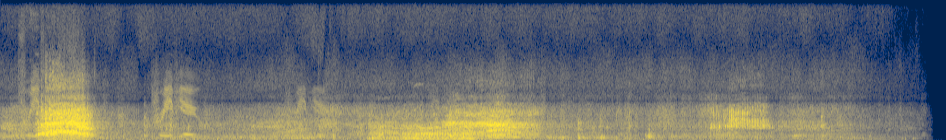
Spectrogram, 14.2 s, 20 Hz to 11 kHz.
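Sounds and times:
elephants at a watering hole: 3.5 - 13.2.

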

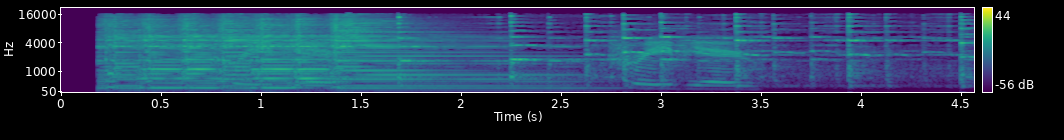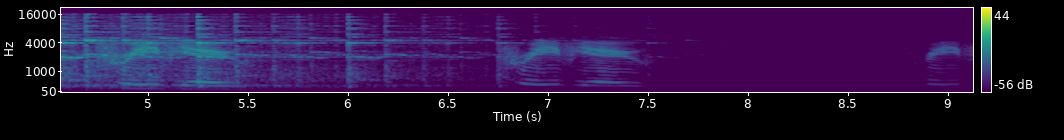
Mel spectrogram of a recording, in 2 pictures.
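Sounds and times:
eastern pulses stinger: 0.5 - 6.7.

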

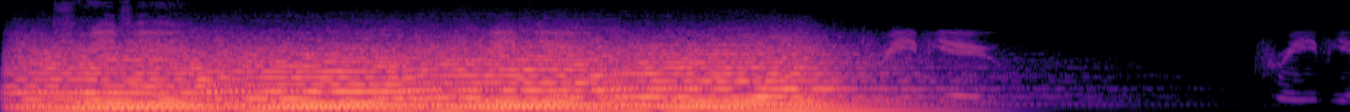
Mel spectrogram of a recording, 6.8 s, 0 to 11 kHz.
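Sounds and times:
orchestra music: 0.0 - 4.8.

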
